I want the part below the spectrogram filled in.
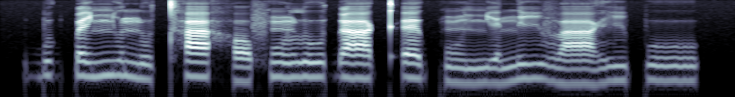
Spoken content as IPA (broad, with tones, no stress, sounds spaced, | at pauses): ɓ ʊ˦ k͡p ɛ˦ ɲ u˦ n u˨ tʰ a˦ h ɔ˨ f ũ˦ l u˦ ɗ aː˦ kʼ ɛ˦ kʷ ũ˨ ɲ e˨ n iː˦ β aː˨ ɣ i˦ p uː˦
